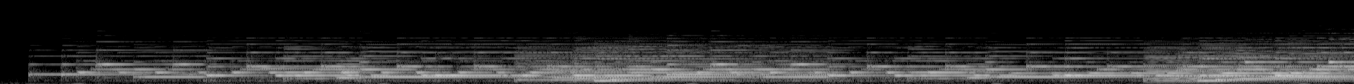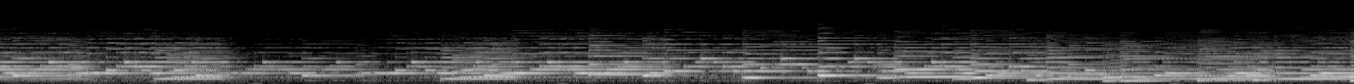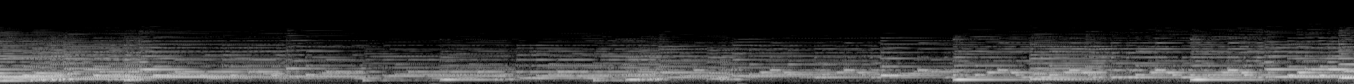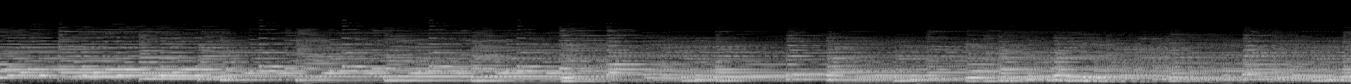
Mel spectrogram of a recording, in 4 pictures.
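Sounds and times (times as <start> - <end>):
Schimmel piano: 0.0 - 54.1.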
